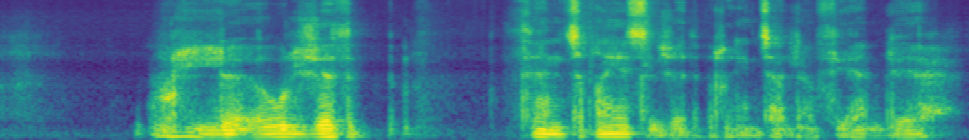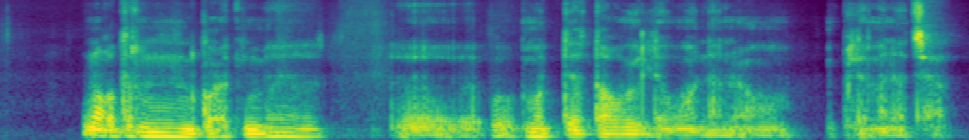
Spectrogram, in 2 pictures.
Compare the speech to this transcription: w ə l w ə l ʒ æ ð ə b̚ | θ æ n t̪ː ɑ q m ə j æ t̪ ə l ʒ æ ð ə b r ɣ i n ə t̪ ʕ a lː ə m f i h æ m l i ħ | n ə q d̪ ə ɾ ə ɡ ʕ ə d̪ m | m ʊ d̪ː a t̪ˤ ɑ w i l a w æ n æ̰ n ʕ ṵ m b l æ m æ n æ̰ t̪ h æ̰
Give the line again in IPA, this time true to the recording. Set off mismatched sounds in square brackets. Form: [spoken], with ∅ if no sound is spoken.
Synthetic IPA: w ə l w ə l ʒ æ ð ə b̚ | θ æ n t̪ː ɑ q [n] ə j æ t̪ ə l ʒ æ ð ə b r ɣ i n ə t̪ ʕ a lː ə m f i h æ m l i ħ | n ə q d̪ ə ɾ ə ɡ ʕ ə d̪ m | m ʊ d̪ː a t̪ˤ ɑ w i l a w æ n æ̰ n ʕ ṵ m b l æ m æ n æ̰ t̪ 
